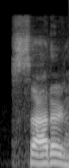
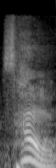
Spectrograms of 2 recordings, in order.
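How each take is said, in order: First: The word begins with a tense s sound. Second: The word begins with a plain s sound. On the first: The speaker calls it right. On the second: The speaker calls it wrong.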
